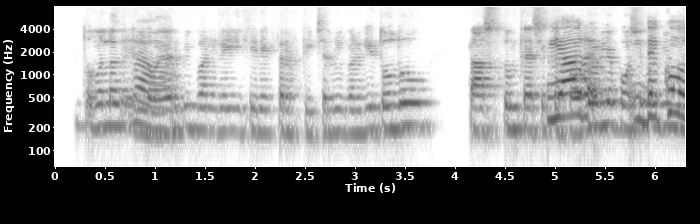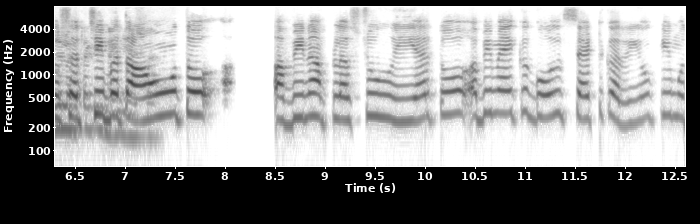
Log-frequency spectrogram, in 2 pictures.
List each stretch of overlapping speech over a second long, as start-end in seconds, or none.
5.9-7.4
